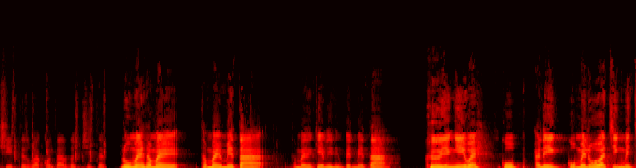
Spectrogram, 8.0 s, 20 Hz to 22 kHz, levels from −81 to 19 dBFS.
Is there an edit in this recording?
yes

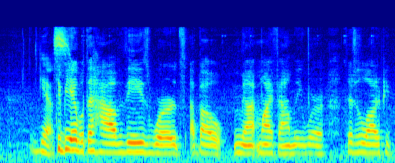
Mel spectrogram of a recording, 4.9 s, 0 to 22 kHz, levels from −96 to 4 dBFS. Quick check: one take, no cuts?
yes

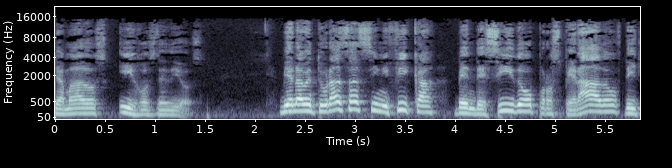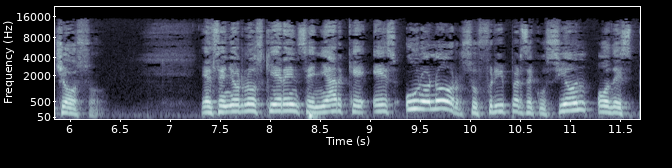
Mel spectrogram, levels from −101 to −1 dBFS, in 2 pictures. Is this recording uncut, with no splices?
no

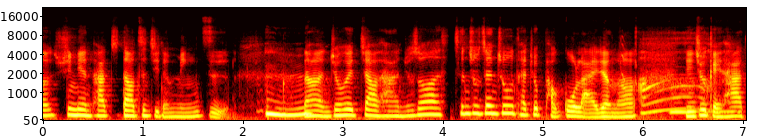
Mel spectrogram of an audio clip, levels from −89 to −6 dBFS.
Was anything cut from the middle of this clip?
no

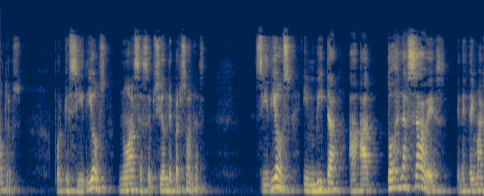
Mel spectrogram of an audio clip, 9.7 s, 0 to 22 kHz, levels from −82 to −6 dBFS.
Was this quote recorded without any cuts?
yes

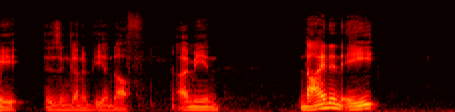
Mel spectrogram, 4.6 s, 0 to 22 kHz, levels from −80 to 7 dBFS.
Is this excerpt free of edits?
no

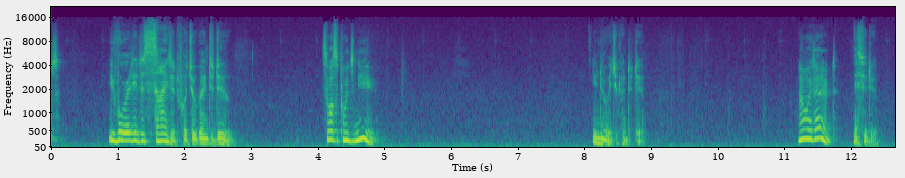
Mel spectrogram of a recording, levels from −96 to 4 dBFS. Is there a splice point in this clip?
no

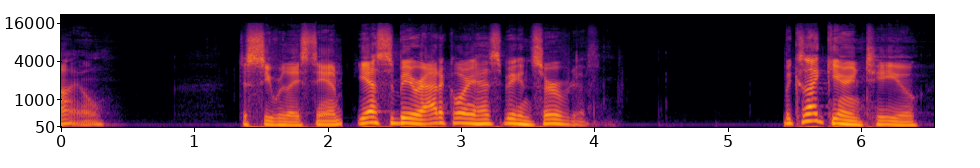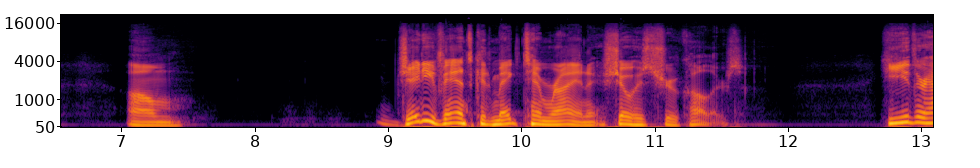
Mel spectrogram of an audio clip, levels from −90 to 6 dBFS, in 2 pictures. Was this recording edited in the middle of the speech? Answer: yes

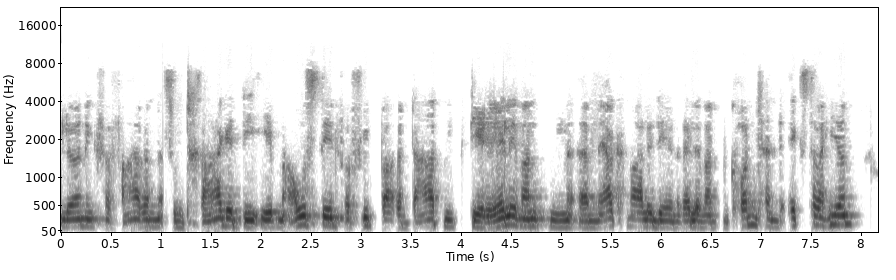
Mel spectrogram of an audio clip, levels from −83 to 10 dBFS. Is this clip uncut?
yes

